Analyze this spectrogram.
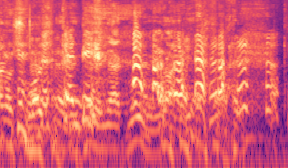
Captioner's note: laughter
